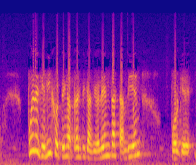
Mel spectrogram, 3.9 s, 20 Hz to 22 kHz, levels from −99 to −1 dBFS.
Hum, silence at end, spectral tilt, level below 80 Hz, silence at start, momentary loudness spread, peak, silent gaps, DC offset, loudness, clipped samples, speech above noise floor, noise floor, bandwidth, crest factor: none; 0 s; -5.5 dB/octave; -46 dBFS; 0.35 s; 5 LU; -2 dBFS; none; under 0.1%; -13 LUFS; under 0.1%; 26 dB; -38 dBFS; 9 kHz; 12 dB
